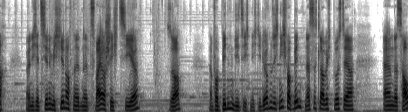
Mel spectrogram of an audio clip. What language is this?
German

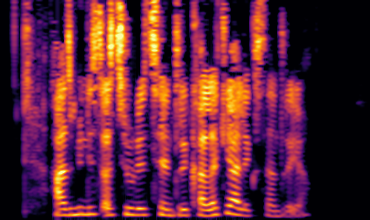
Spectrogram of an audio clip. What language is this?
Georgian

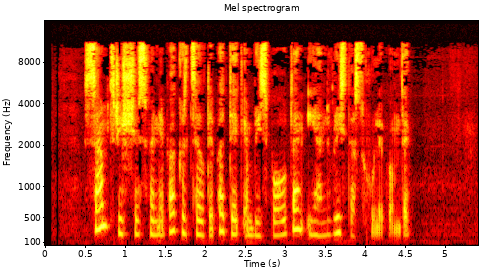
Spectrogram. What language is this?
Georgian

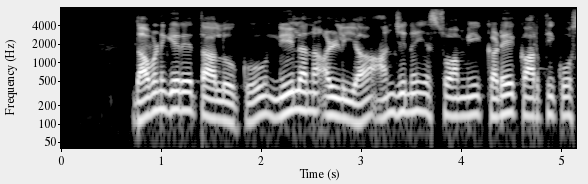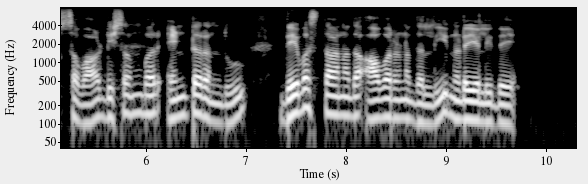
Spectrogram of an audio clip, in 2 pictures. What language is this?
Kannada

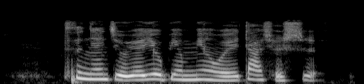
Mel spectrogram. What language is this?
Chinese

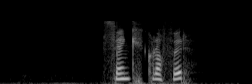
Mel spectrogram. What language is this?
Norwegian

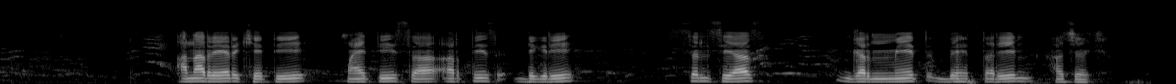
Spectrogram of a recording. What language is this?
Magahi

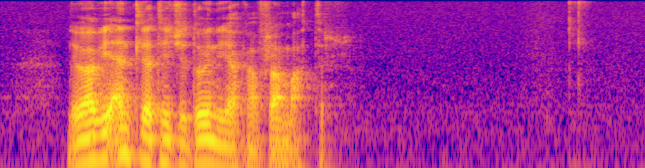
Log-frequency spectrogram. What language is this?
Faroese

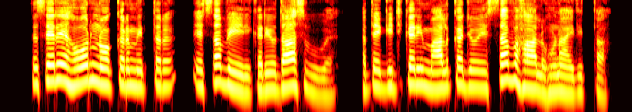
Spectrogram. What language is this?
Gaddi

